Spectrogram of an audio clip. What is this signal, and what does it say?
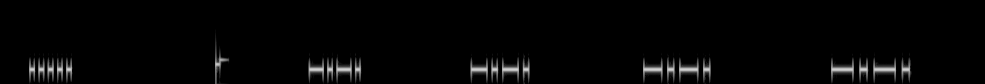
Morse code, heard as a keyed tone, about 23 wpm, spaced as for 7 wpm, 700 Hz. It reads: 5 CCCC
